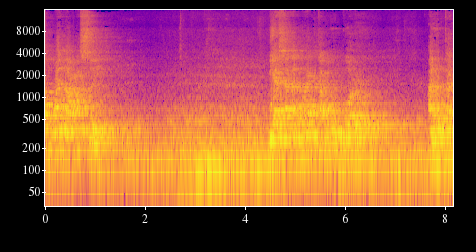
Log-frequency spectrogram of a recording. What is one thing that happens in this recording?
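A man recites in a long, drawn-out voice through a microphone and loudspeakers in a large echoing hall.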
